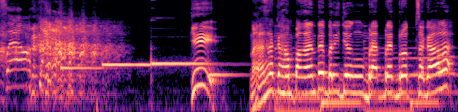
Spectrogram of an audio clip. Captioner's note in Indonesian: tertawa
